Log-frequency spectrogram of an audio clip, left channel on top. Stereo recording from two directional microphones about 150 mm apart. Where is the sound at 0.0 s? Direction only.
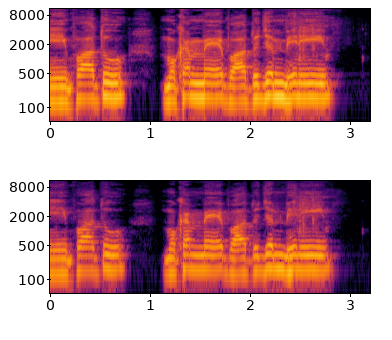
40° left (ahead or behind).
